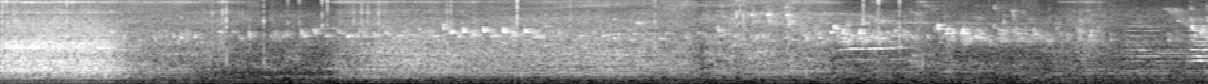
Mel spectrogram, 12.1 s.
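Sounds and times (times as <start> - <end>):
outdoor background hiss: 0.0 - 12.0
small birds chirping: 0.0 - 12.0.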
